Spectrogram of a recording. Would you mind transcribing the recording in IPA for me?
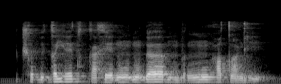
t͡ʃʰɵɓɪɡɜ jɪːdo kaxeɗũː ɗũɗɜːbũ bɜŋ͡mũɦu tˤĩɡi

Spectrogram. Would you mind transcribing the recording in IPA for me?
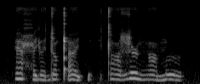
æ˥˩ħjə˧˩˧du˧˩qʼi˧˩ʔ | tˤə˞˧˩ɮə˞˥˩ ŋɑ˧˩mʊ˧˩

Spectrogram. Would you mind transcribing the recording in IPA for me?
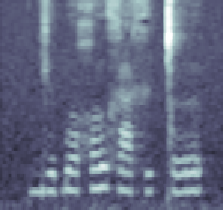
ɡʲɵɓo χoxaxɨ ǀɵ

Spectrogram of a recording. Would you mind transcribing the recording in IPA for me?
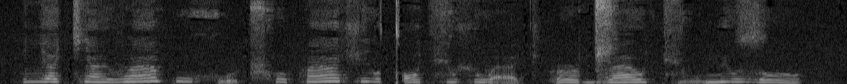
ʎæt͡ɕæ̃ɪ̯væ̃ puxṵʈ͡ʂʰʊ pæ̃ʃiʊ̯ tʼɔt͡ɕuʃwæ̰ t͡ʃʼə˞ɖ͡ʐæʊ̯ t͡ɕṵmʲu zʊ

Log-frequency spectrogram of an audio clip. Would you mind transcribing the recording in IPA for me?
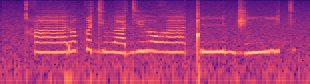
qʰaːɾuqɪ dʲʊβadʲẽlɔ ʁaːǃiː nd͡ʒiːtʲ

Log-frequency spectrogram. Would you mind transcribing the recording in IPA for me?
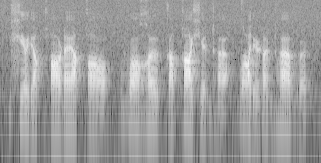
xʲɵ ɾʲɔqʰɔ ɽɛ qɔ | vɔ ʁɯkʌ qʌxʲɛɖʱɐ | dˤɐɾʲɵ ɽʌɖʱɐbɵ

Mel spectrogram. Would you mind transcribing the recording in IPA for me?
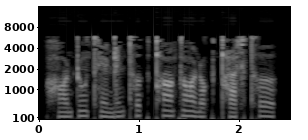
hɔ̃ː˨ɳʈũ˦˨tʰẽ˨ ɖẽ˦ɳtʰɤ˦kqʰɔ̃ː˦k ɾɔ̃ː˦˨ɳɔ˨kqʰe˨xtʰɤ˦˨

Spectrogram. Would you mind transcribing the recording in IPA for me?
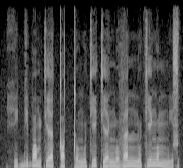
hi˩˧ ɡ͡bi˥ bɒ˥˧mkʲæ˥˧tːɒ˧ tːo˩˧ŋu˧˩kʲe˥˧ kʲæ˧ ŋ͡mo˧˩væ˥ nːu˧kʲe˥ ŋo˥mːi˩˧s

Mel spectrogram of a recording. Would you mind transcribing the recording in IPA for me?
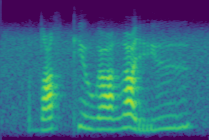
dˤɛsˤtʲuwɵɐ̯ ðˤərʲɨː

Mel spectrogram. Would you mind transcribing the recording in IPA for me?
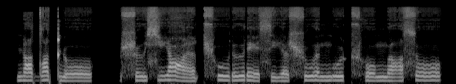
ɳi˨dˤe˦t ɳo˨ | ʂɯ˨ɕi˧ ʕæ˨ʈ͡ʂʰu˦ ɾɯ˦ ɾe˨si˨ə̯ ʂu˦ə̯ŋu˦ ʈ͡ʂʰo˧ŋʷɑ˧so˦

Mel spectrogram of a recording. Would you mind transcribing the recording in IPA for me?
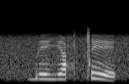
bejeħǀe

